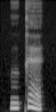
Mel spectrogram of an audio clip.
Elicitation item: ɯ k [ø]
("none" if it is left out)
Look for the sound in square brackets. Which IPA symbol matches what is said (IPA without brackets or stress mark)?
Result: ɛ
